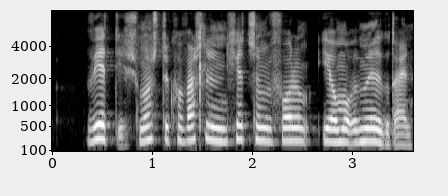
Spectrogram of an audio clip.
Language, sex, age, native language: Icelandic, male, 18-19, Polish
